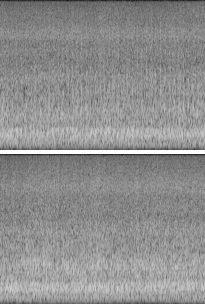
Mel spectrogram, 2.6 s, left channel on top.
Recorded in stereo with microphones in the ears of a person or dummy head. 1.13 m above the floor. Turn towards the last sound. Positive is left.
No sound to turn to.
